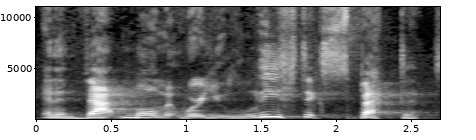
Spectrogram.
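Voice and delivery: usual speaking voice

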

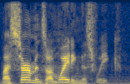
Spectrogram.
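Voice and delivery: low, very soft realization; hushed, sinking private thought; retold inner thought. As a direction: say it low and small, as a thought to yourself. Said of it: "in my mind went".

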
